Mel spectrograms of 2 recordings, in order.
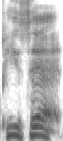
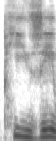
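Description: First: The last letter is said as 'zed'. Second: The last letter is said as 'zee'. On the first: "And they kept translating my, Zs to Z" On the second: "I said PZ when I first came here"

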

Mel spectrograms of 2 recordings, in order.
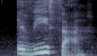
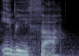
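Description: First: The middle consonant is a V sound. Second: The middle consonant is a B sound. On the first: The speaker calls it right. "It's kind of like a V sound" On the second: The speaker calls it wrong. "I would have said Ibiza"

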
